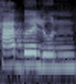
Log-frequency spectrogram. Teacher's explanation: ہا زبر با، حب، لام دو پیش لن، حبلن۔ یہاں با کلکلا ہے، حروف کلکلا میں سے ہے تو یہاں ہم کلکلا کر کے پڑھیں گے۔ کلکلا کا مطلب حرف کو حرکت دینا۔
